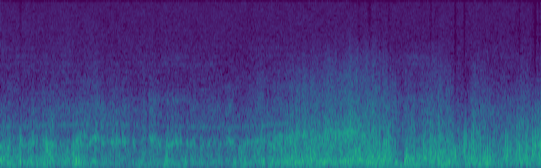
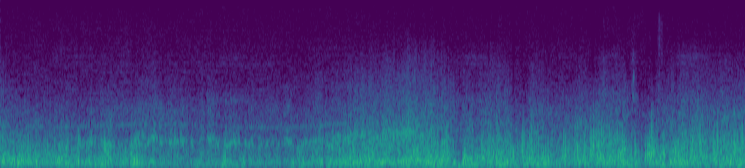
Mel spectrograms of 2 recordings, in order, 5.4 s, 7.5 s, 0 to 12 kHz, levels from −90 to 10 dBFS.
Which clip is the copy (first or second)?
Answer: first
